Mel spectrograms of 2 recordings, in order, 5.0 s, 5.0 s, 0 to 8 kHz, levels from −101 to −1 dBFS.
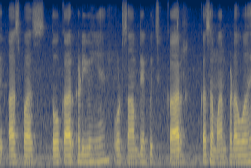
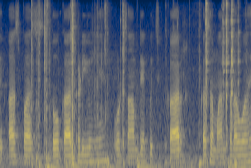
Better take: first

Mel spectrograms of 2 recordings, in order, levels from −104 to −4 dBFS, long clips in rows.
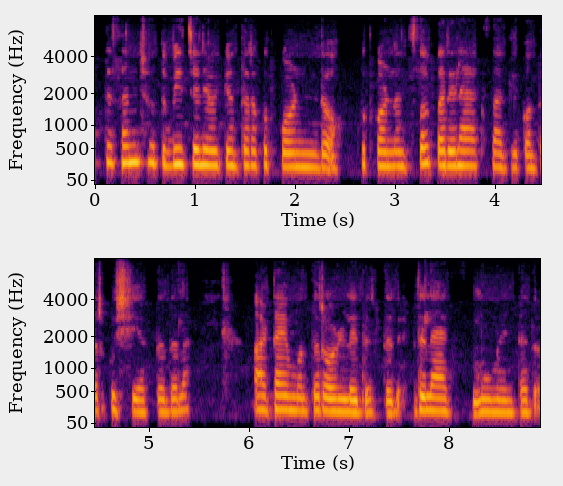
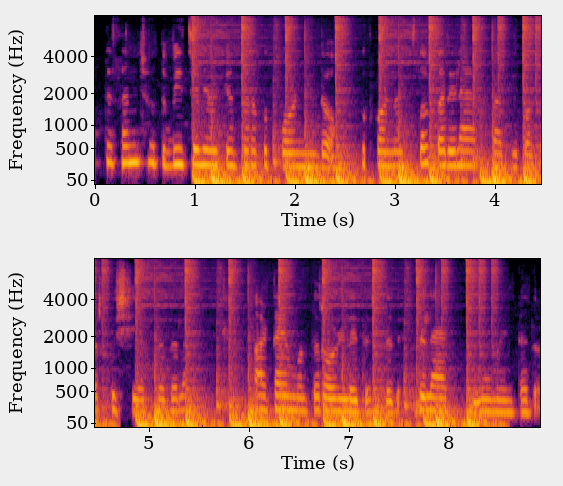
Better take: first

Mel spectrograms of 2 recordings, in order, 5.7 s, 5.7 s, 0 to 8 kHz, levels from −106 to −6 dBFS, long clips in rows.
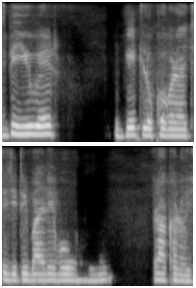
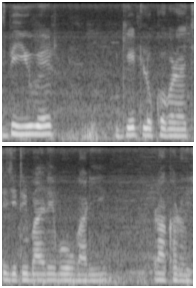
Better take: second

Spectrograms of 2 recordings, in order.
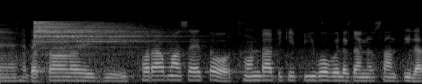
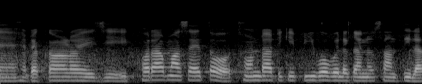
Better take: second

